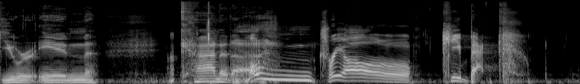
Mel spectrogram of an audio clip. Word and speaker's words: Quebec: were in canada montreal quebec i have to say key back because that's the way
